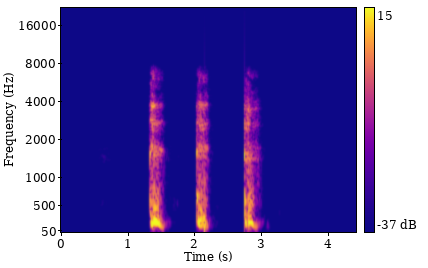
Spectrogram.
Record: {"three_cough_length": "4.4 s", "three_cough_amplitude": 31821, "three_cough_signal_mean_std_ratio": 0.29, "survey_phase": "beta (2021-08-13 to 2022-03-07)", "age": "18-44", "gender": "Male", "wearing_mask": "No", "symptom_fatigue": true, "symptom_onset": "2 days", "smoker_status": "Never smoked", "respiratory_condition_asthma": false, "respiratory_condition_other": false, "recruitment_source": "Test and Trace", "submission_delay": "1 day", "covid_test_result": "Positive", "covid_test_method": "ePCR"}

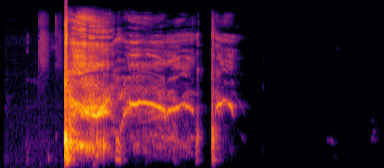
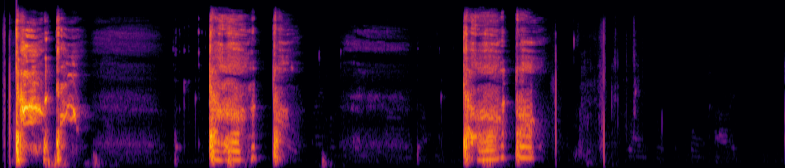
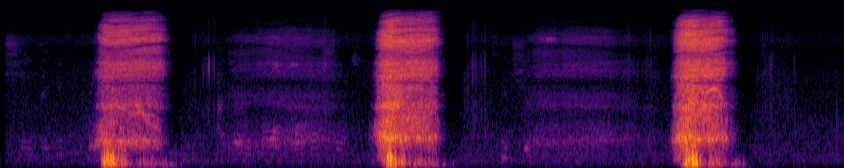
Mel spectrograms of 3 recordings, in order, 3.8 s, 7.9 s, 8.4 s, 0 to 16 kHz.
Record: {"cough_length": "3.8 s", "cough_amplitude": 32768, "cough_signal_mean_std_ratio": 0.41, "three_cough_length": "7.9 s", "three_cough_amplitude": 32611, "three_cough_signal_mean_std_ratio": 0.29, "exhalation_length": "8.4 s", "exhalation_amplitude": 16982, "exhalation_signal_mean_std_ratio": 0.31, "survey_phase": "beta (2021-08-13 to 2022-03-07)", "age": "18-44", "gender": "Female", "wearing_mask": "No", "symptom_cough_any": true, "symptom_runny_or_blocked_nose": true, "symptom_sore_throat": true, "symptom_diarrhoea": true, "symptom_fatigue": true, "symptom_fever_high_temperature": true, "symptom_headache": true, "symptom_onset": "3 days", "smoker_status": "Ex-smoker", "respiratory_condition_asthma": true, "respiratory_condition_other": false, "recruitment_source": "Test and Trace", "submission_delay": "1 day", "covid_test_result": "Positive", "covid_test_method": "RT-qPCR", "covid_ct_value": 17.9, "covid_ct_gene": "ORF1ab gene"}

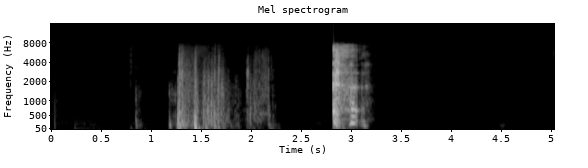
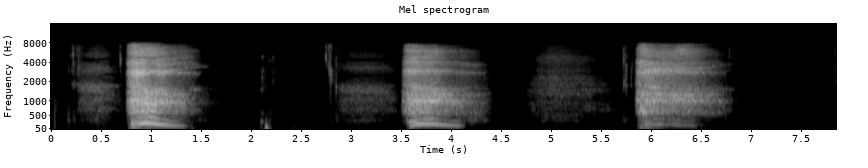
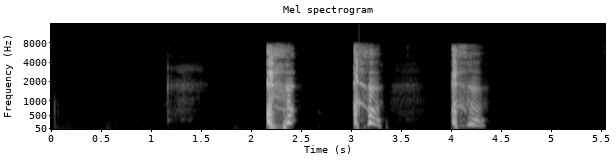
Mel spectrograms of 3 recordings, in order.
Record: {"cough_length": "5.0 s", "cough_amplitude": 32768, "cough_signal_mean_std_ratio": 0.19, "exhalation_length": "7.9 s", "exhalation_amplitude": 32768, "exhalation_signal_mean_std_ratio": 0.34, "three_cough_length": "5.5 s", "three_cough_amplitude": 32768, "three_cough_signal_mean_std_ratio": 0.24, "survey_phase": "beta (2021-08-13 to 2022-03-07)", "age": "45-64", "gender": "Female", "wearing_mask": "No", "symptom_none": true, "smoker_status": "Never smoked", "respiratory_condition_asthma": false, "respiratory_condition_other": false, "recruitment_source": "REACT", "submission_delay": "1 day", "covid_test_result": "Negative", "covid_test_method": "RT-qPCR"}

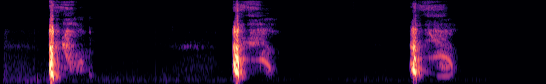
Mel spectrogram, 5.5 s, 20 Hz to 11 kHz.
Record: {"three_cough_length": "5.5 s", "three_cough_amplitude": 32768, "three_cough_signal_mean_std_ratio": 0.16, "survey_phase": "beta (2021-08-13 to 2022-03-07)", "age": "45-64", "gender": "Female", "wearing_mask": "Yes", "symptom_none": true, "smoker_status": "Never smoked", "respiratory_condition_asthma": true, "respiratory_condition_other": false, "recruitment_source": "REACT", "submission_delay": "4 days", "covid_test_result": "Negative", "covid_test_method": "RT-qPCR", "influenza_a_test_result": "Negative", "influenza_b_test_result": "Negative"}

